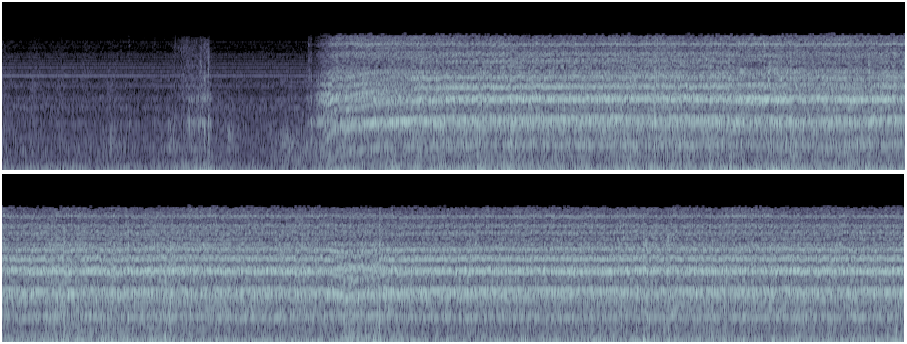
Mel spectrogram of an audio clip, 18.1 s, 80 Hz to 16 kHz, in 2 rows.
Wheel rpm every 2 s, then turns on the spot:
0, 30, 160, 160, 160, 160, 160, 160, 160.
none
